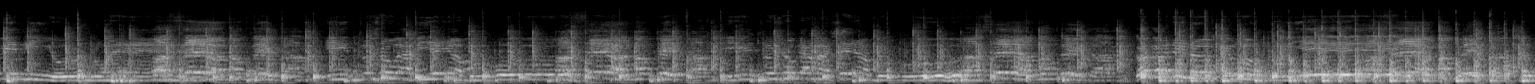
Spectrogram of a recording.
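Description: Live bèlè music: tanbou bèlè hand drums played with rapid strokes, one drummer pressing his bare heel on the drumhead to change its pitch, under a singing voice. The music dips briefly about eleven seconds in and comes back louder.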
